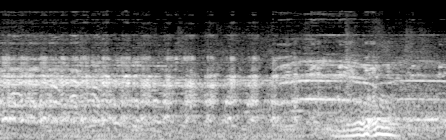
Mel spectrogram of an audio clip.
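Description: Steady indoor shop hum, and near the end a short voice-like sound whose pitch wavers up and down.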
